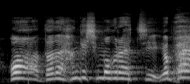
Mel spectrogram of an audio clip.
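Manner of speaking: high, strained mock outburst; angry coach scolding. Coach catching a student with extra cutlet, angry mock scolding. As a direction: imitate an irate coach pouncing on a culprit. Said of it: "제 뒤에서 화를 내시더라고요".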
